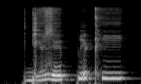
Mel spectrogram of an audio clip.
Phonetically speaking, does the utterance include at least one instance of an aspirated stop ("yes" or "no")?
yes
